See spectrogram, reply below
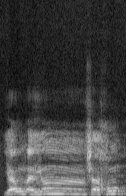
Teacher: النون مع الفاء إخفاء حقيقي بغنة مقدار حركتين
